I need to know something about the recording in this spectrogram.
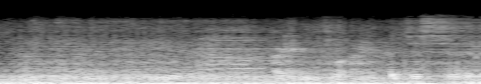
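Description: Film soundtrack played through room speakers and picked up from the audience: muffled dialogue over a steady deep vehicle rumble.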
